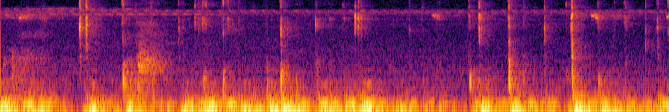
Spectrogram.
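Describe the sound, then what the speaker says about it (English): Quick, irregular clacking of keys on a computer keyboard, close up, in short bursts with brief pauses between. "I'm having a hard time typing today."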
